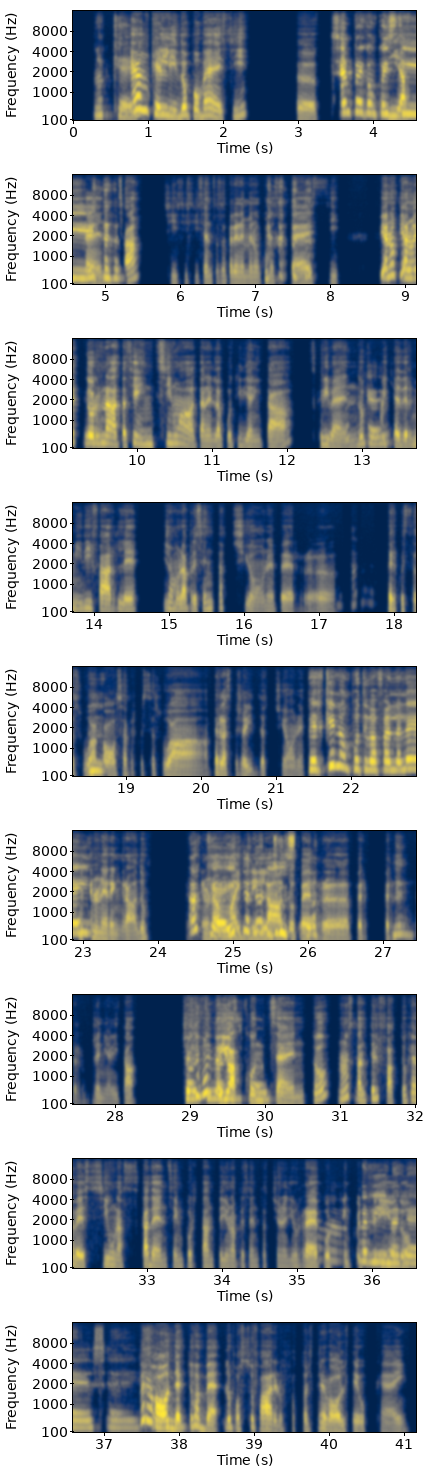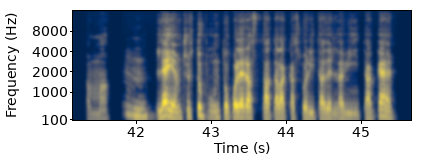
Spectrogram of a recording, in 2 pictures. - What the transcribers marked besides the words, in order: giggle; chuckle; unintelligible speech; other background noise; chuckle; laughing while speaking: "giusto"; other noise; in English: "report"; tapping
- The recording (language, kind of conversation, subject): Italian, podcast, Come decidi quando dire no senza ferire gli altri?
